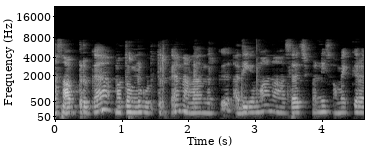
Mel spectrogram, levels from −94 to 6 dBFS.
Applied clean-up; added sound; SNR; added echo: classical method WPE with log-MMSE.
